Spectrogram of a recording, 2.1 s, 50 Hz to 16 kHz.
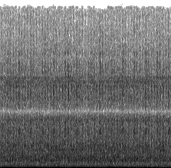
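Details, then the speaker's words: Mercedes 190SL with Solex carburetors, started from cold, after balancing airflow through both barrels: smooth, even, low-pitched idle at about 900 rpm with a regular pulse and no hunting; carburetors balanced, idle mixture screws next. "excellent now we got a nice idle about 900 rpm"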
